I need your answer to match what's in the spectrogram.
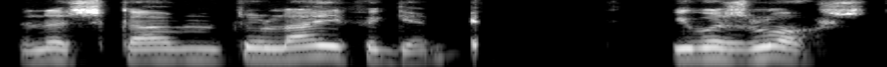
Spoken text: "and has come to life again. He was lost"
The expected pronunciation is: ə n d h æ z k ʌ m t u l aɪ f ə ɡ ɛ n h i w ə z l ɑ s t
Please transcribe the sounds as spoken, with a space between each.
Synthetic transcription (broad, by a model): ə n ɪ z k ʌ m t u l aɪ f ə ɡ ɛ n h i w ə z l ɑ s t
